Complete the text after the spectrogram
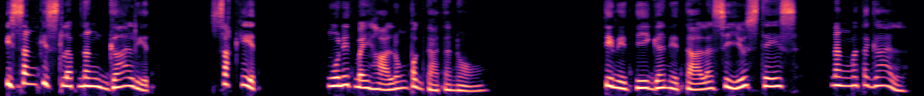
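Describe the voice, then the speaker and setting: A woman reading scripted dramatic narration as an audio storyteller, in a solemn, measured way. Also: medium pitch, a little mellow, dry recording, studio quality.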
